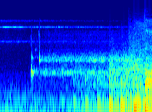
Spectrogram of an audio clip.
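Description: Synthesized intro sting: steady high electronic tones over a low rumble that swells in loudness, with one tone dropping sharply in pitch about half a second in.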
